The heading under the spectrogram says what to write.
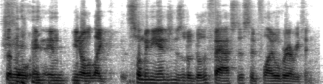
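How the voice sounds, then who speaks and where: A man's voice: lowish voice, fairly even intonation, quick pace, rough recording. A man guest in a casual interview, talking earnestly and gratefully about his gaming group.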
